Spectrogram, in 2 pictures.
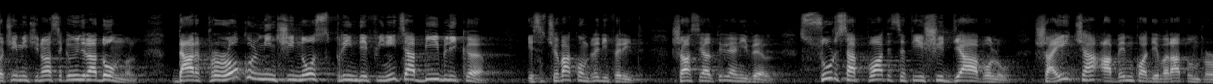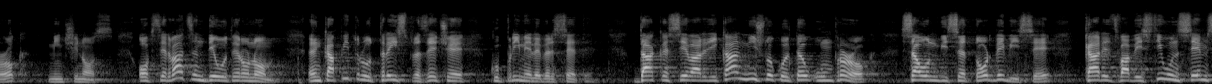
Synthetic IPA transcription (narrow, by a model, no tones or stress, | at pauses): ot͡ʃiemint͡ʃinoasekənund̪elad̪o̞mnṵl | d̪arpɾo̞ɾo̞kulmint͡ʃino̞spɾind̪e̞finit̪sijabiblikə | je̞st̪e̞t͡ʃe̞vako̞mplet̪̚d̪ife̞ɾit̪ | ʃiasealt̪ɾeleanive̞̰l | sursapoat̪e̞səfije̞ʃid̪iavo̞lṵ | ʃiait͡ʃʲaʔave̞mkuad̪e̞vəɾat̪unpɾo̞ɾo̞k | mint͡ʃino̞̰s | o̞bse̞rvat̪sʲɨnd̪e̞ut̪e̞ɾo̞no̞mɨŋkapit̪o̞lult̪ɾe̞jspɾəze̞t͡ʃe̞kupɾime̞le̞ve̞rse̞t̪e̞ | d̪akəse̞vaɾid̪ikaɨnmiʒlo̞kult̪əwunpɾo̞ɾo̞k | sawunvisət̪o̞rd̪e̞vise̞ | kaɾe̞t̪sʲvave̞st̪iunse̞m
